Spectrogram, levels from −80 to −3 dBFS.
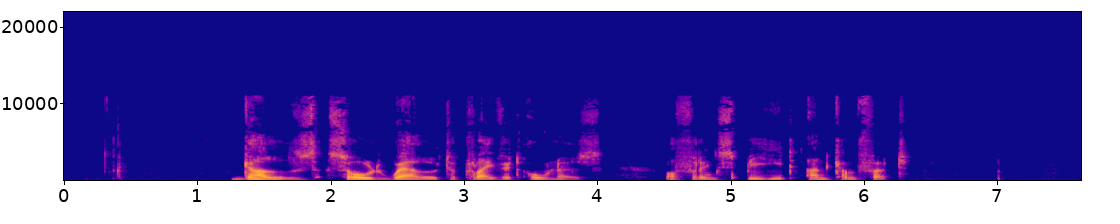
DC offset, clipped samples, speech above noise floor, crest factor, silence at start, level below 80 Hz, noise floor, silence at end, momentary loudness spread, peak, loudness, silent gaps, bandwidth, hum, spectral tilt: under 0.1%; under 0.1%; 51 dB; 24 dB; 1.25 s; -64 dBFS; -75 dBFS; 1.3 s; 17 LU; -2 dBFS; -24 LUFS; none; 11.5 kHz; none; -5.5 dB/octave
